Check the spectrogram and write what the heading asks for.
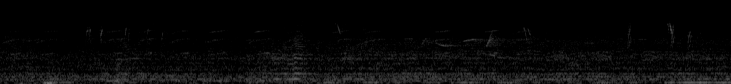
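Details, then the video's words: Honey bees buzzing outside a beehive, filmed with a GoPro: a steady, low, droning hum with layered tones, while small birds chirp thin, quick notes high above and a brief thump sounds near the start. "Bee Hive - Nature Sounds"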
